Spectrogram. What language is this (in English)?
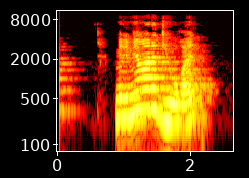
Kabyle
